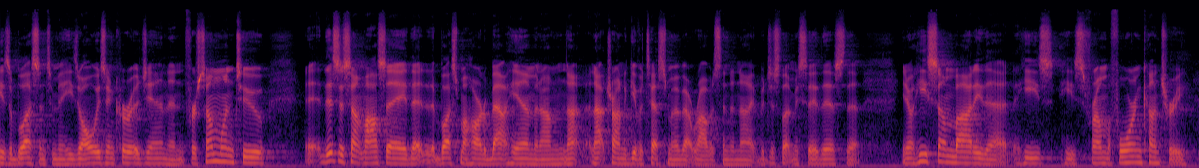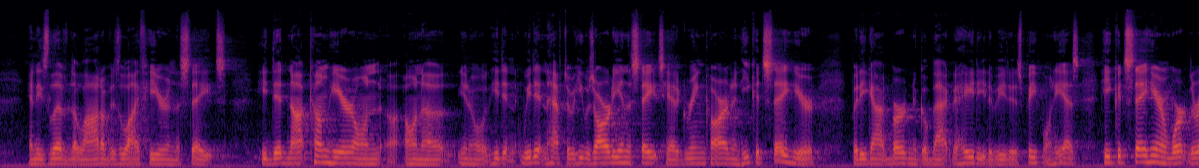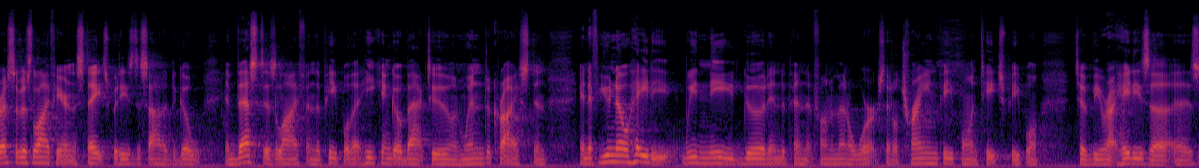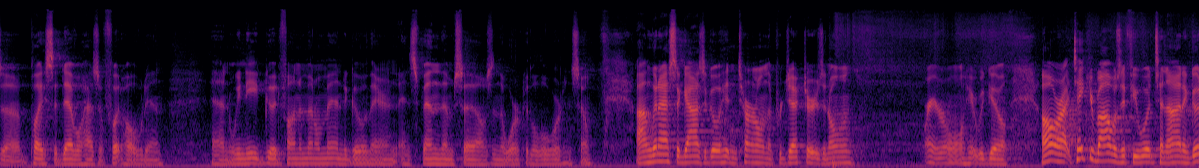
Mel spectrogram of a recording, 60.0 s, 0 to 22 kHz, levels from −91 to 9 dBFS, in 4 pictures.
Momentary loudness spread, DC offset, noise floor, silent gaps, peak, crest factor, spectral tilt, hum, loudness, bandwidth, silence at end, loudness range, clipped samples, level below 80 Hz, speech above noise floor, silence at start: 11 LU; under 0.1%; -56 dBFS; none; -14 dBFS; 22 dB; -4 dB/octave; none; -35 LUFS; 17 kHz; 0 s; 6 LU; under 0.1%; -58 dBFS; 21 dB; 0 s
